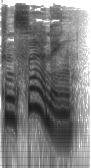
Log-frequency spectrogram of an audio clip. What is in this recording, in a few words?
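"concerning", British English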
